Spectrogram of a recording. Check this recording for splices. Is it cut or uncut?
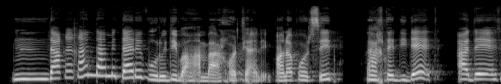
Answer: uncut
